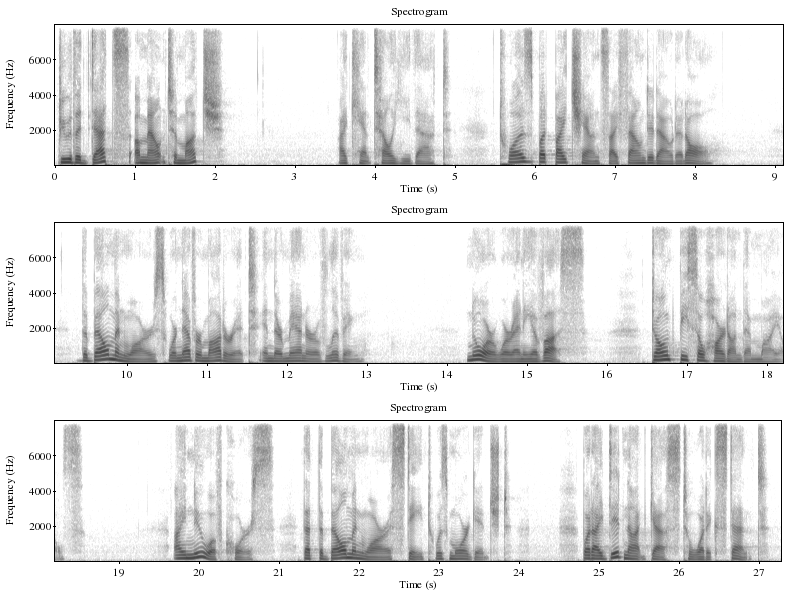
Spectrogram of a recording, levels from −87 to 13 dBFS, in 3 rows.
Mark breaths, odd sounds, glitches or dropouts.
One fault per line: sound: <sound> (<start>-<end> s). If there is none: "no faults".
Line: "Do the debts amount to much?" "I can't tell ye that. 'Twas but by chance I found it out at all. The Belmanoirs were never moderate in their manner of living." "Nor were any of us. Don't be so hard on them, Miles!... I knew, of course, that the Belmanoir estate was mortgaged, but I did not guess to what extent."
no faults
